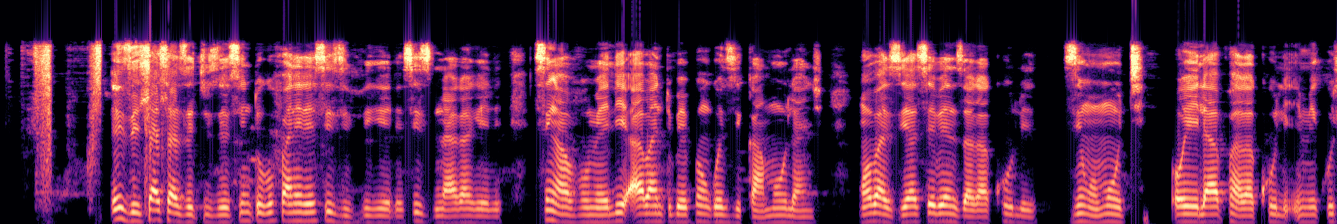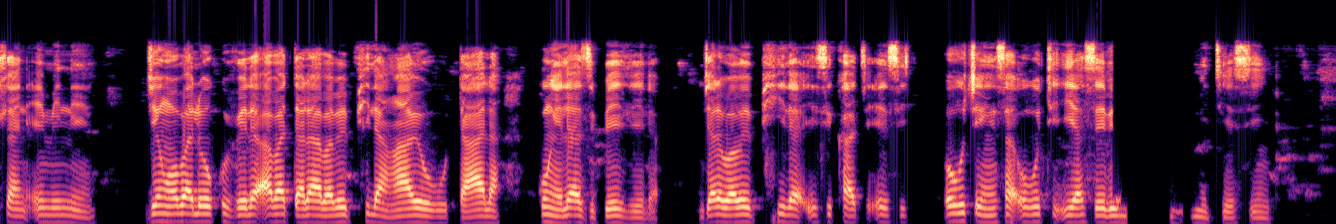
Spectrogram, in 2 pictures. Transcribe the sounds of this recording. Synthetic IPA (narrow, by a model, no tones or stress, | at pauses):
iziɬaɬazetʰuzesintʼuɣufanɛlɛsiziviɣɛlɛsizinaɣaɣɛlɛsiŋavumeliʔaβantʼuβɛpʰoŋɣoziɡ̥ʱamuland͡ʒʱɛ | ŋɔβazijasɛβɛnd͡zʱaɣakʰulu | ziŋumutʰi̥ | ɔjɛlapʰaɣakʰulṵʔḭmikʰuɬanɛ̰ʔemineŋi | nd͡ʒʱɛŋɔβalokʰuvɛlɛʔaβad̥ʱalaβaβepʰilaŋajɔɣud̥ʱala | ɣuŋɛlazib̥ʱɛɮɛla̰ | nd͡ʒʱalɔβaβepʰilaʔisikʰatʰḭʔesi | oɣut͡ʃʼeŋisa̰ʔuɣutʰiːjasɛβɛnd͡zʱa | mitʰijesiːntʼu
